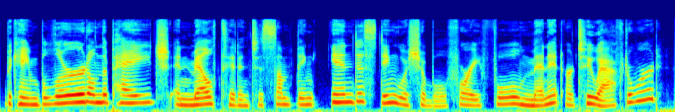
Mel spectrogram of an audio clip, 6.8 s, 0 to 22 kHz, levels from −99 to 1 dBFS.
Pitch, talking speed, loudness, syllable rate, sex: 210 Hz, 150 wpm, -20 LUFS, 5.2 syllables/s, female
